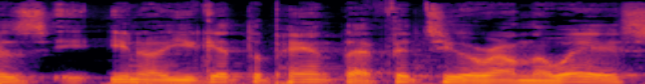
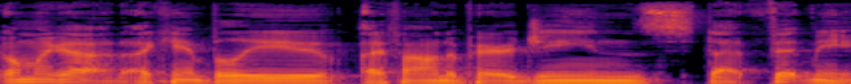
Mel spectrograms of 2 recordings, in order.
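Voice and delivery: plain

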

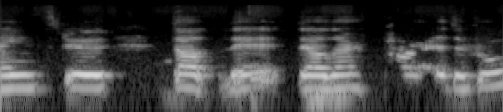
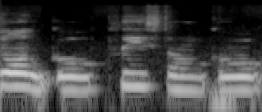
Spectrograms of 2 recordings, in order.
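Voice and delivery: put-on pleading voice; 2 semitones lower than usual. Retelling begging someone not to go to a party: retelling own pleading. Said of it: "And I was pleading".

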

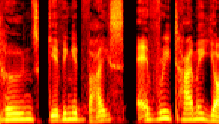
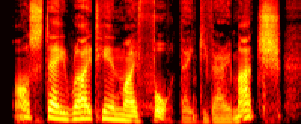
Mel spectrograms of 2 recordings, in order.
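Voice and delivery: plain

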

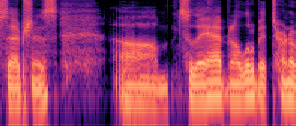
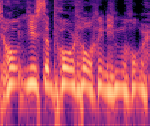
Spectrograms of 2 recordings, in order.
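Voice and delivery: mock, very high screamed cry; 10 semitones higher than usual. Retelling how everybody reacted, imitating people screaming. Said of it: "everybody starts screaming".

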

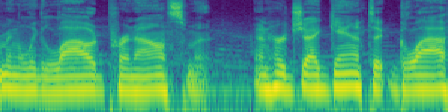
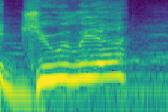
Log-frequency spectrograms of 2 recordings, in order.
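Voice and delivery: heavy stress on the word Julia; 9 semitones higher, 5 dB louder than usual. [name] echoes Chris to the narrator so everyone around hears, stress on Julia. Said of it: "making sure to emphasize his feminization of my last name".

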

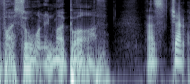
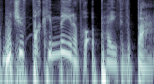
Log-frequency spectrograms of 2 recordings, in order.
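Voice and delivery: loud, swooping, really annoyed outburst; 8 semitones higher, 6 dB louder than usual. Imitating a shopper who is really annoyed at a checkout worker: imitating an annoyed shopper. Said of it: "see somebody get really annoyed at somebody".

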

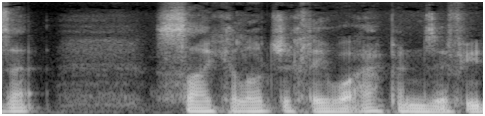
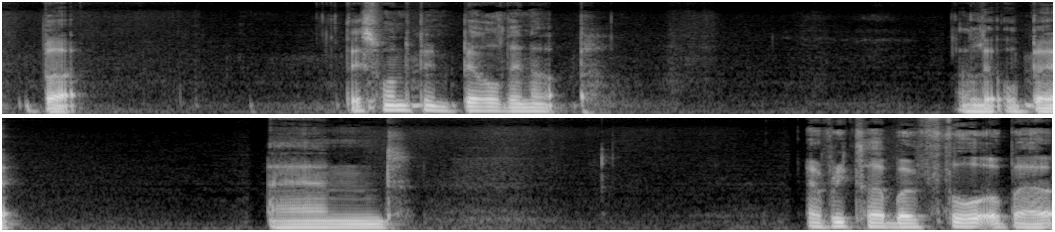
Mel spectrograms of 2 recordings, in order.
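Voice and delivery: speaking through a yawn mid-sentence; 3 semitones higher than usual. Host of a solo feelings check-in special, yawning mid-sentence. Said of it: "Sorry, I'm yawning".

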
